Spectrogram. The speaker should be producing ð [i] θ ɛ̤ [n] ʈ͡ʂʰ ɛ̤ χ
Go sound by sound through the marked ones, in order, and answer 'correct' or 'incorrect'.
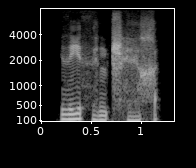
correct, correct

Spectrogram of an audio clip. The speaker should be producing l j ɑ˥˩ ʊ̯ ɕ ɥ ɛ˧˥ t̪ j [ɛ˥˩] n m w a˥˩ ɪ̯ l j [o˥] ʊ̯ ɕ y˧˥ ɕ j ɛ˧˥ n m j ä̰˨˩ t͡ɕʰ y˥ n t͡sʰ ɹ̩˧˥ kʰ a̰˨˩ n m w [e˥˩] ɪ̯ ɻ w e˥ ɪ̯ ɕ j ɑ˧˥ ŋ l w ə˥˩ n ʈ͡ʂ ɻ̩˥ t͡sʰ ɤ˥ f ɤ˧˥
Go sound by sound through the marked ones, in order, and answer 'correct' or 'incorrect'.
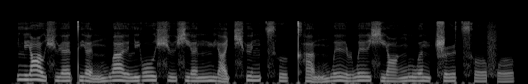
incorrect: ɛ̰˨˩, correct, correct

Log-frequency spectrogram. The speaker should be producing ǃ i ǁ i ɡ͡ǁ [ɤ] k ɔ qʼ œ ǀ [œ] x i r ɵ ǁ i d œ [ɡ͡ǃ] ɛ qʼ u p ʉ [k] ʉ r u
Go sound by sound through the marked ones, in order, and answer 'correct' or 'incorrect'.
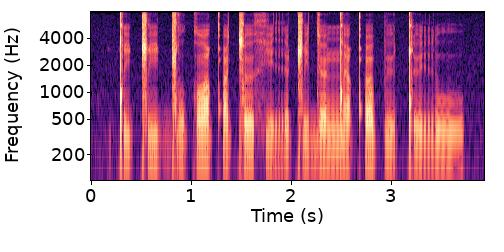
incorrect: o, incorrect: ɵ, incorrect: ŋ͡ǃ, incorrect: ǃ

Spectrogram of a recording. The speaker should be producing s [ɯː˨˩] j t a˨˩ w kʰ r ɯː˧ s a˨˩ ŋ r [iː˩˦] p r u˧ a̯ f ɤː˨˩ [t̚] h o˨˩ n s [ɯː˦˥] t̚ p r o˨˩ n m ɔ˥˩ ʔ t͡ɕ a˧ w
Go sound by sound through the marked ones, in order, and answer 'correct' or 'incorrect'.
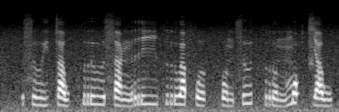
incorrect: ɯː˩˦, incorrect: iː˧, incorrect: k̚, correct

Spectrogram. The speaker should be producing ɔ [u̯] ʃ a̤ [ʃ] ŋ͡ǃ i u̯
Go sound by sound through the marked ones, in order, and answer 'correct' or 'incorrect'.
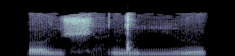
incorrect: i̯, incorrect: none

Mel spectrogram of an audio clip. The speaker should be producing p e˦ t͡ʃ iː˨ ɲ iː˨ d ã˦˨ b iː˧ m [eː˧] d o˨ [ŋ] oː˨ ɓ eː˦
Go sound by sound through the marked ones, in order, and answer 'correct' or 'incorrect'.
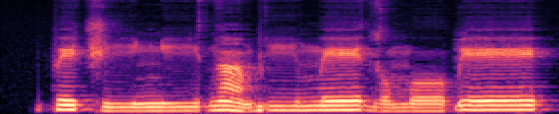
incorrect: eː˦, incorrect: m

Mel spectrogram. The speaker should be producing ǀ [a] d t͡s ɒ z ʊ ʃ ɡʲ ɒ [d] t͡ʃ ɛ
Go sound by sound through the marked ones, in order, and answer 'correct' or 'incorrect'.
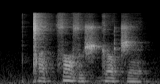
correct, incorrect: none

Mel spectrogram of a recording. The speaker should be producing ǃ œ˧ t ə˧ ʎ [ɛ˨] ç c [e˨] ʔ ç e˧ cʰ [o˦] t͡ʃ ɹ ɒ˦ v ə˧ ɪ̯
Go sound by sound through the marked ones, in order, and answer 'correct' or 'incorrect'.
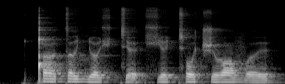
incorrect: œ˨, correct, correct

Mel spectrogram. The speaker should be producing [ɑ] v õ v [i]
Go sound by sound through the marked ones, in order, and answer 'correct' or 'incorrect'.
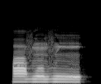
correct, incorrect: ĩ

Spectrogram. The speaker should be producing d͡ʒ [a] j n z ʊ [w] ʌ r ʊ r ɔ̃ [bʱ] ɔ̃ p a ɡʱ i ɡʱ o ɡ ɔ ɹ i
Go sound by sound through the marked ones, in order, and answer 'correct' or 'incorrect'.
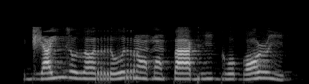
correct, incorrect: ð, incorrect: ɓ

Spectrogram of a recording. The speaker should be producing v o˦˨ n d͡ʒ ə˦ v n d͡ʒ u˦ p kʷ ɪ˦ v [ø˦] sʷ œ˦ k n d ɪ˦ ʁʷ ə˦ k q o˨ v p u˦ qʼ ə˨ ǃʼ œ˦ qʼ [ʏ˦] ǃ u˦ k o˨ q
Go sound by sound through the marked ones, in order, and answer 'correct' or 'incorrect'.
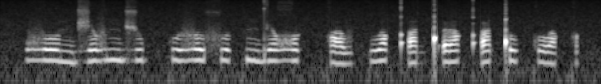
incorrect: ə˦, correct

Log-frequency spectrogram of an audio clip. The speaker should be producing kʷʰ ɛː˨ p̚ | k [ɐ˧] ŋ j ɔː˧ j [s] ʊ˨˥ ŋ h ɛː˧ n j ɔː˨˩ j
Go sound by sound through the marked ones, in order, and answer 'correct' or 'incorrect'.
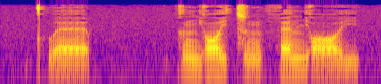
correct, incorrect: t͡s

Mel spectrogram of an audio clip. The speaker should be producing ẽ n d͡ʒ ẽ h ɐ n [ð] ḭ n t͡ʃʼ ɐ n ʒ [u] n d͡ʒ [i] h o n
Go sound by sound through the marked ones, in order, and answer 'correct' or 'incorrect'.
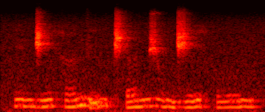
incorrect: z, incorrect: o, incorrect: e

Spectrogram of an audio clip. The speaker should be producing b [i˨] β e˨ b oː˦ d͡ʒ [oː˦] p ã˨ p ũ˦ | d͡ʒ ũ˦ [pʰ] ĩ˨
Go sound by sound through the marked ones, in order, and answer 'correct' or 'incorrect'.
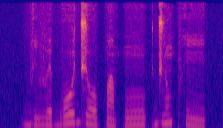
correct, incorrect: oː˨, correct

